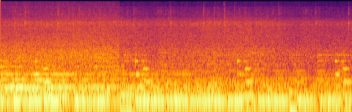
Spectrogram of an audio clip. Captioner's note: dramatic music; devices beeping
